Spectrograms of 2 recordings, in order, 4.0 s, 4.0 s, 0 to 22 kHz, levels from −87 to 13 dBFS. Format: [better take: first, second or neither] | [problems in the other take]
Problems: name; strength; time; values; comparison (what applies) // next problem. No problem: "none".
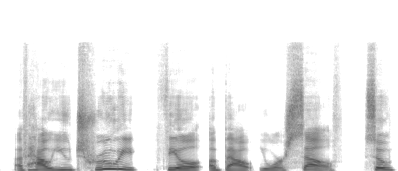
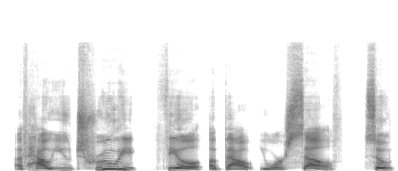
first | thin; somewhat; fading below 300 Hz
